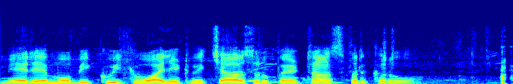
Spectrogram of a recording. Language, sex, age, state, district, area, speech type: Urdu, male, 45-60, Uttar Pradesh, Lucknow, urban, read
